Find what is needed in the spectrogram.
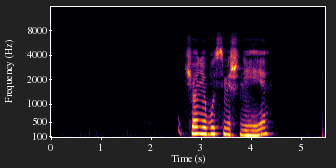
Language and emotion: Russian, neutral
